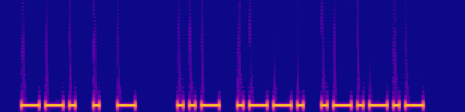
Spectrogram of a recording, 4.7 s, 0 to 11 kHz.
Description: Morse code, heard as a keyed tone, about 21 wpm, 700 Hz. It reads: GET UP.
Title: Sentences from Top 500 Words and Abbreviations 20wpm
